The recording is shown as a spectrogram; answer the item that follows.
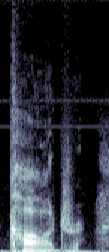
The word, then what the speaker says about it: cadre: to use the word card um this is because it's directly related to the french word meaning a frame yeah um although i've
